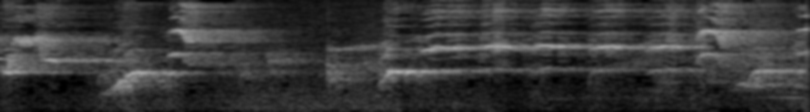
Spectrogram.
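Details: Samyong bird with a sharp voice giving rising whistles, a short pause, then a sustained run of clear, evenly repeated high notes with sharp upward flicks.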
